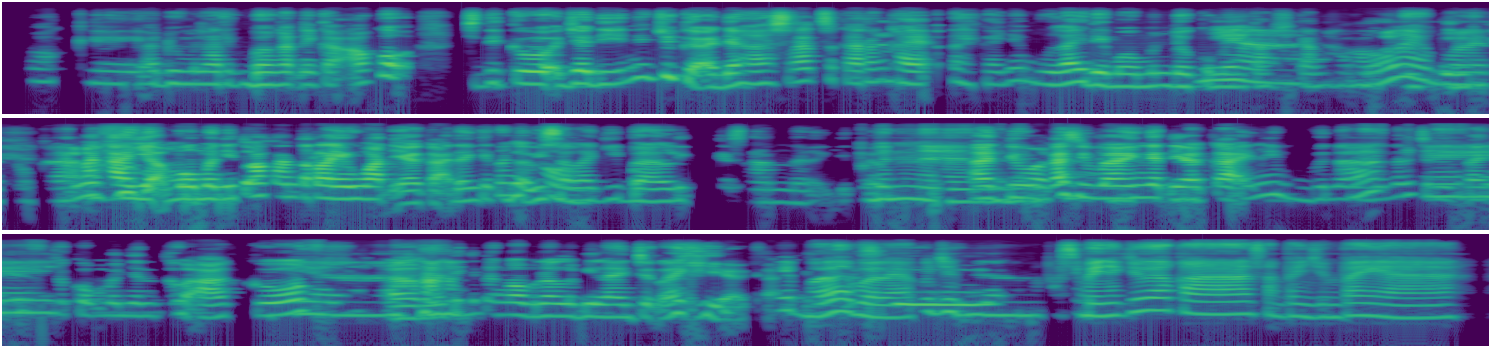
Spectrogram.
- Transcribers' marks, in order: laugh; tapping; laugh; laughing while speaking: "lagi ya, Kak"
- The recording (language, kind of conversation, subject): Indonesian, podcast, Benda peninggalan keluarga apa yang paling berarti buatmu, dan kenapa?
